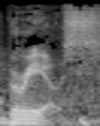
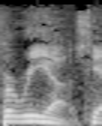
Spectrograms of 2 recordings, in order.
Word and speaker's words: Berríos: Javi Baez is brother-in-law's with, how do you say the Toronto pitcher? It's Jose Berríos. – Berríos, yeah.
